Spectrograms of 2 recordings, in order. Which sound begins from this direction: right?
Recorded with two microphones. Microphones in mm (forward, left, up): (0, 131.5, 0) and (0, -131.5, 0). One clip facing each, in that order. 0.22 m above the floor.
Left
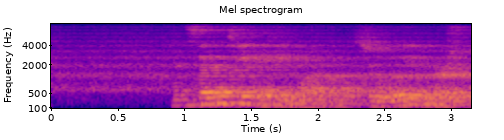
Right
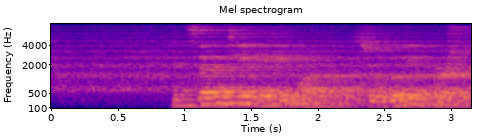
A man speaking, at 0.9 s.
